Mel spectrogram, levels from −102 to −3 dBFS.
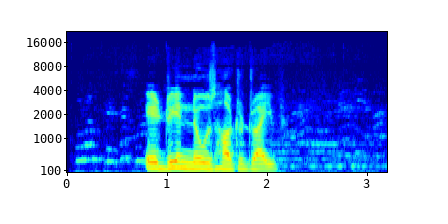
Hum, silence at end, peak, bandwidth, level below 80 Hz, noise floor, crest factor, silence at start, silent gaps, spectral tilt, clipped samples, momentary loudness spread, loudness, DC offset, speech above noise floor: none; 1.1 s; -22 dBFS; 13.5 kHz; -74 dBFS; -66 dBFS; 18 dB; 0.1 s; none; -7.5 dB/octave; under 0.1%; 10 LU; -37 LUFS; under 0.1%; 30 dB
